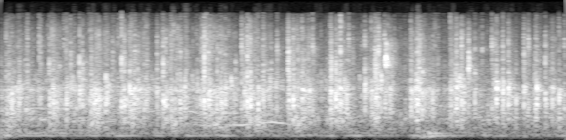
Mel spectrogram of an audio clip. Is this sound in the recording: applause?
yes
